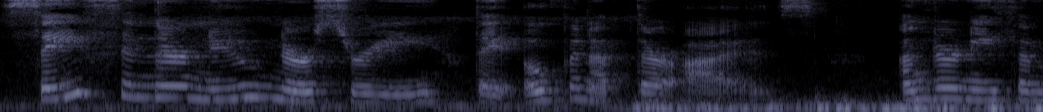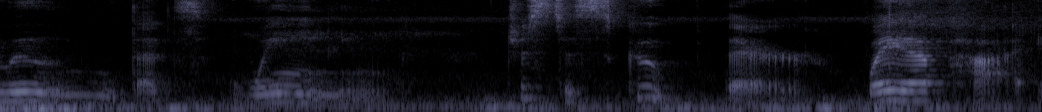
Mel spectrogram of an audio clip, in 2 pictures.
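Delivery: put-on gentle rhythmic read-aloud for children; storybook reading. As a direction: read the rhyme to little ones. Reads picture book aloud.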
